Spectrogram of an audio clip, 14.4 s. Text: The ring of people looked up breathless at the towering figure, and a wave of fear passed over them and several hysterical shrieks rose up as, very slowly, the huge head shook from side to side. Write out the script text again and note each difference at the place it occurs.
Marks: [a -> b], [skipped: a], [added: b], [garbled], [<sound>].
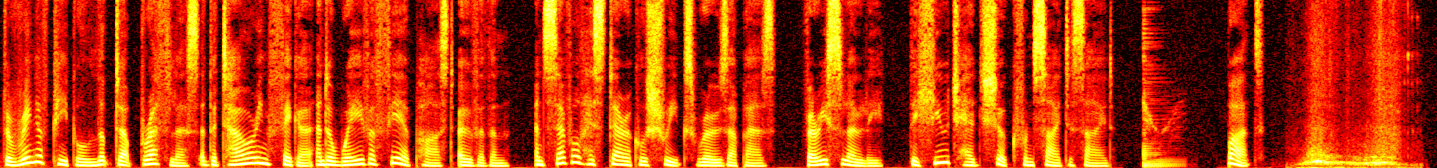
The ring of people looked up breathless at the towering figure, and a wave of fear passed over them and several hysterical shrieks rose up as, very slowly, the huge head shook from side to side. [thud] [added: But] [whoosh]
